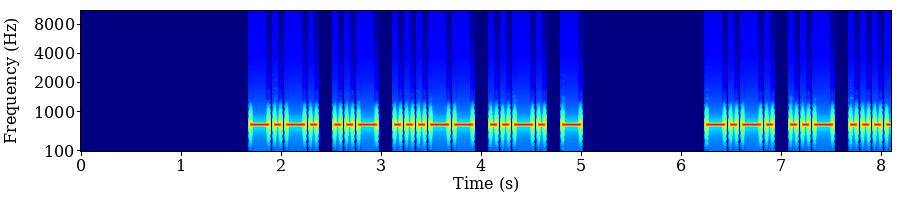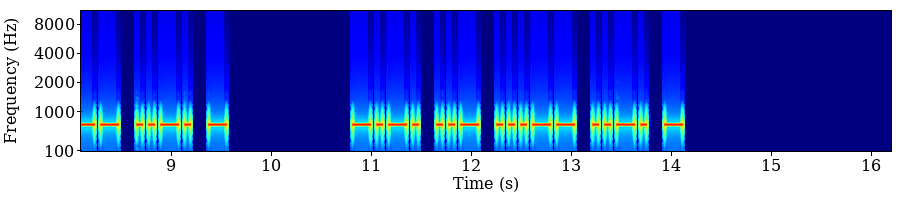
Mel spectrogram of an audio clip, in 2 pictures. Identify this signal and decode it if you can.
Morse code, heard as a keyed tone, about 20 wpm, 700 Hz. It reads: CU3FT CU3FT CU3FT
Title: DXCC-100 Call Signs - 5 Characters - Repeated 3x - 20wpm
